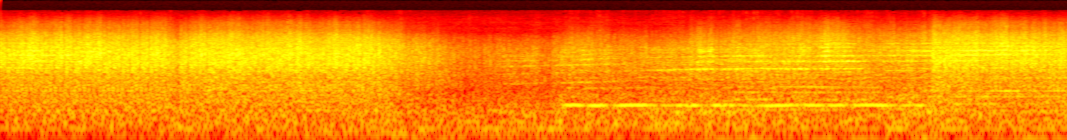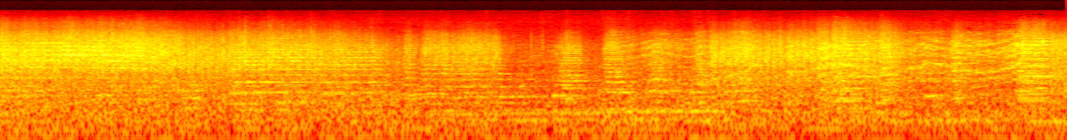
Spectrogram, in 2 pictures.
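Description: Film soundtrack music over a dense, steady roar of aircraft engines. From about six seconds in, sustained musical notes sound clearly above the engine noise, including one long held note.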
